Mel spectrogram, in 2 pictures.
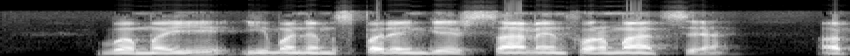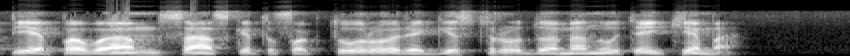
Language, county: Lithuanian, Klaipėda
